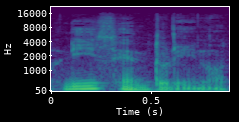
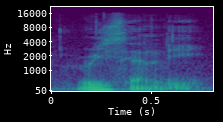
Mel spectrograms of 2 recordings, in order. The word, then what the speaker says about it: recently: で、発音ですけど、リセントリーの T がね、抜けますね。 Recently。リセントリーじゃなくて、 Recently。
